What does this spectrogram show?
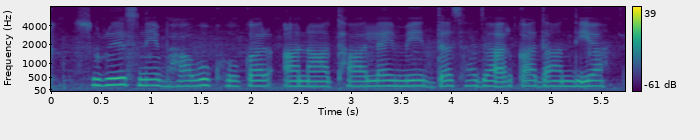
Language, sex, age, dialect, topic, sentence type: Hindi, female, 25-30, Awadhi Bundeli, banking, statement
